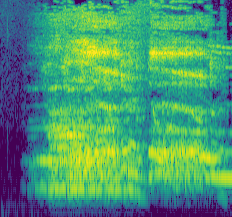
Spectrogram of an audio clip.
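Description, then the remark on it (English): A howler monkey in the Amazon jungle gives a loud, sustained roaring call with a throaty, rasping tone and strong harmonics, breaking briefly before continuing, heard alone with no talking. “There are also howler monkeys there, and howler monkeys are incredibly loud.”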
